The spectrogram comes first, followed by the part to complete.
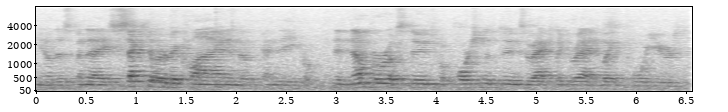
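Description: A man talks at a fairly quick pace with strong room echo and light background noise. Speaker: guest lecturer. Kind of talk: lecture. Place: classroom.

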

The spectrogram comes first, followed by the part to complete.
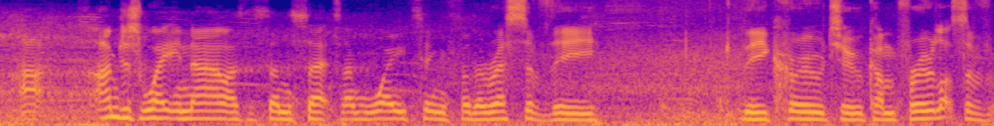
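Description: This man has a high pitch and fairly even intonation, speaking at a fairly slow pace. Noticeable background noise sits under a dry sound with no echo. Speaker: travel vlogger. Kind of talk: casual vlog chat. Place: street. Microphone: phone near.

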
